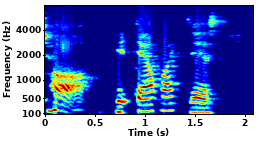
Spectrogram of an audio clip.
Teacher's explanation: if you hold your nose and talk it down like this this is hyponasality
